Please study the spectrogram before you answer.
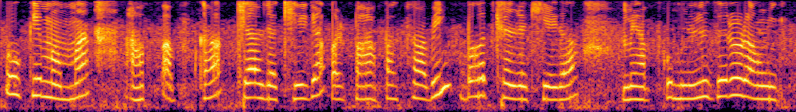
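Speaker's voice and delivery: put-on a little girl bravely waving bye; childlike farewell. Child saying goodbye. (ऊँची, बच्चों जैसी आवाज़ में मम्मा को अलविदा)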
